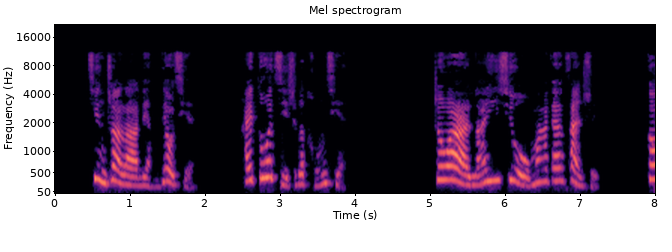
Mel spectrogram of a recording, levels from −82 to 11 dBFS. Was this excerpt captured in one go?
yes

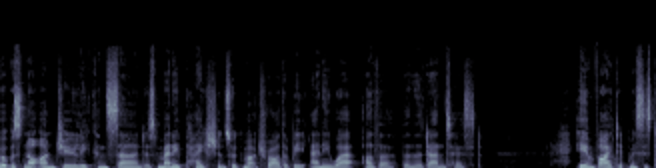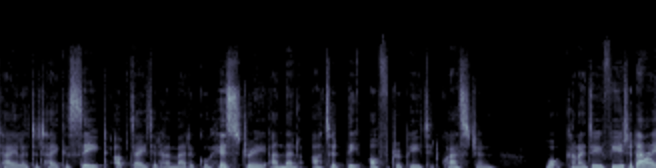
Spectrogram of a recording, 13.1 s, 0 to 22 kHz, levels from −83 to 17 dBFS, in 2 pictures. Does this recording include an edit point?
no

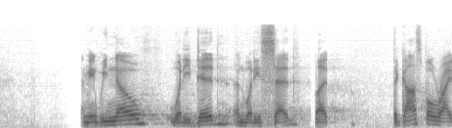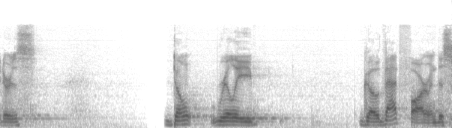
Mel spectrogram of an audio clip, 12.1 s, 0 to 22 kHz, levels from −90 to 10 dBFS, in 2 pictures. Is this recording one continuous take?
no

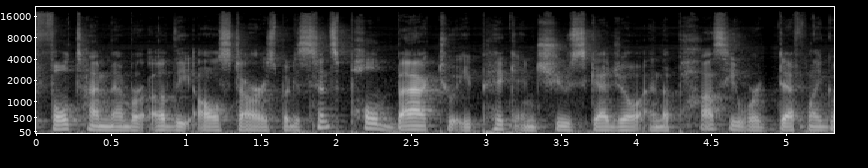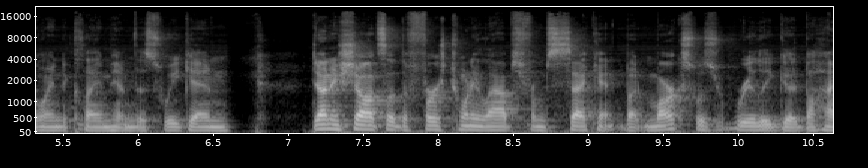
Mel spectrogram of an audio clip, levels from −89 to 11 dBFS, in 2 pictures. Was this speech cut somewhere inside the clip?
no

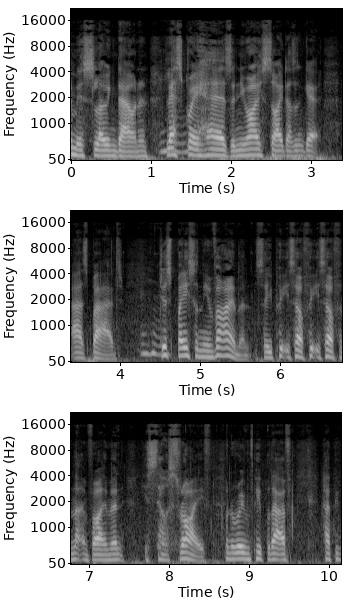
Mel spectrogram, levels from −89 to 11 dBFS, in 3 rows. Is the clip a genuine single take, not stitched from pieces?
no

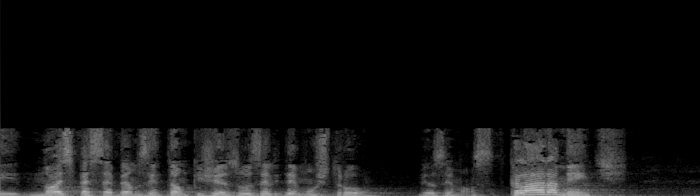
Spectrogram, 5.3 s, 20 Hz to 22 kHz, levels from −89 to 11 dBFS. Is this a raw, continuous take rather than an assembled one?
no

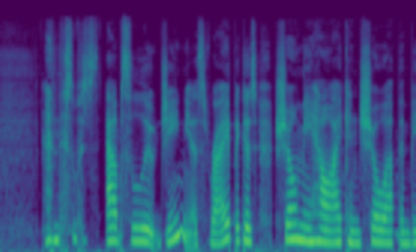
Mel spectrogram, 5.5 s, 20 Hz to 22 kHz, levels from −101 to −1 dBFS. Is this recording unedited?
yes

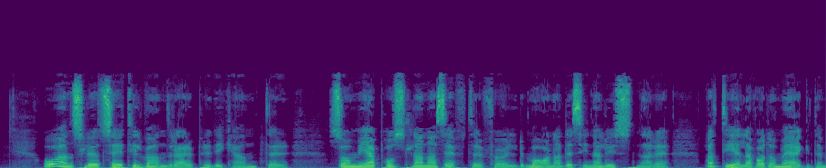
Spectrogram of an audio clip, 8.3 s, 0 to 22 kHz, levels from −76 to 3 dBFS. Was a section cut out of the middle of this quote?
no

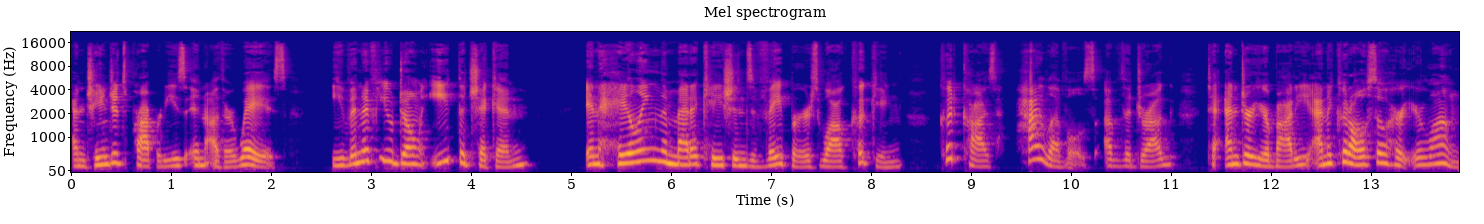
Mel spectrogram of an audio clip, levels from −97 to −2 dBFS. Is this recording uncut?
yes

